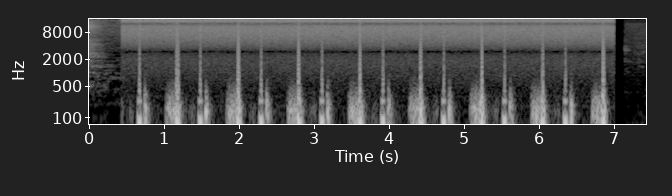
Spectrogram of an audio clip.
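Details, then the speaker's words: Paediatric cardiac auscultation teaching example: regular heartbeat near 74 a minute with a crisp extra sound early in diastole after S2, a mitral stenosis sign usually heard at the apex or left lower sternal border; opening snap. "Finally, diastolic opening snaps are also mitral stenosis but are usually heard at the apex or left lower sternal border."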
